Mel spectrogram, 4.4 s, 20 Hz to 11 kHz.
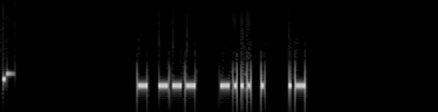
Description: Morse code, heard as a keyed tone, about 34 wpm, 700 Hz. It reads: TO BE A
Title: Sets of 3 Words 35wpm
